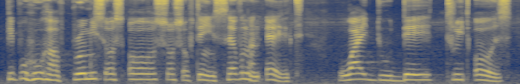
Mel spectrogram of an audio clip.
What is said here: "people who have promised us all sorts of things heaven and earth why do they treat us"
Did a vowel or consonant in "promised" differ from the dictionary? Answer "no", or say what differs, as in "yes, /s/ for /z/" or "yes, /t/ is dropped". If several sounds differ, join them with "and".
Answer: no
